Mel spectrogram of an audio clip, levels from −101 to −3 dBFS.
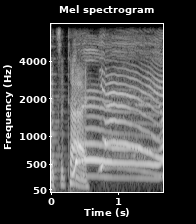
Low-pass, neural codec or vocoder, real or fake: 7.2 kHz; none; real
